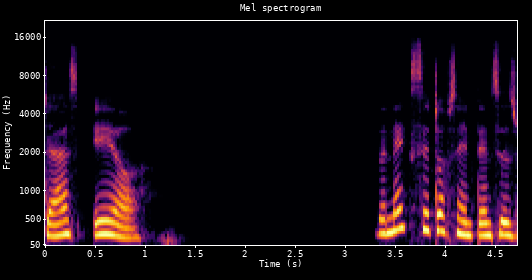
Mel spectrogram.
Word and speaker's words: er: He is called er in German, pronounced as er.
